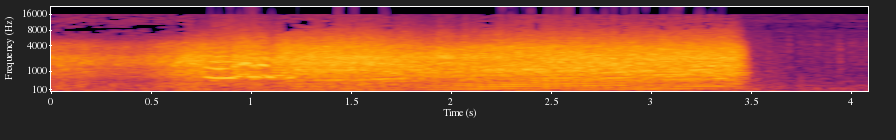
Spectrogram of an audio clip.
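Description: Car engines revving with tyres screeching. The loud noisy rush starts about half a second in and cuts off suddenly near the end.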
